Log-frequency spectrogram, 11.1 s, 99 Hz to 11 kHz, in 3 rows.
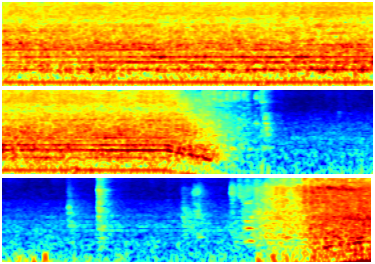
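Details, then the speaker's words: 2023 Craftsman 11A-A2T2793 (M110) mower after seasonal service and refurbished spark plug, first cold start of season, started in two pulls: even steady running without surging or missing; normal running. "Slingshot engaged. Ah, 2 pulls. Sounds good. Smooth. No surging or missing."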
